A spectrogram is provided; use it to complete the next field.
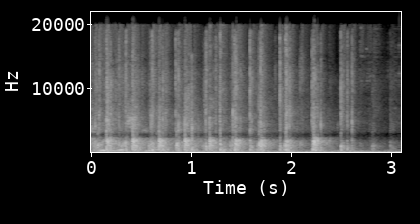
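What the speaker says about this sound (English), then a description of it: "So a round of applause for all of those who will be celebrating a milestone anniversary" Audience applause fills a town hall meeting, a steady mass of many hands clapping close and loud for the whole stretch, with no voices over it.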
